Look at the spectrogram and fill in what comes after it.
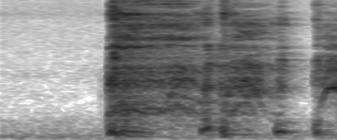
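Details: Adult with ongoing cough and wheezing triggered by talking; ENT fiber optic scope showed redness and irritation at the top of the esophagus, suspected acid reflux; coughing; chronic cough.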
